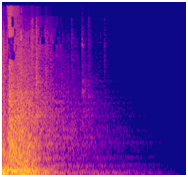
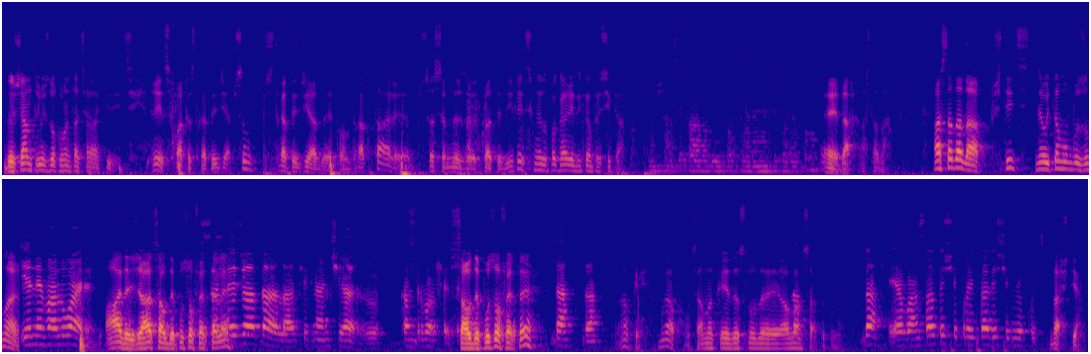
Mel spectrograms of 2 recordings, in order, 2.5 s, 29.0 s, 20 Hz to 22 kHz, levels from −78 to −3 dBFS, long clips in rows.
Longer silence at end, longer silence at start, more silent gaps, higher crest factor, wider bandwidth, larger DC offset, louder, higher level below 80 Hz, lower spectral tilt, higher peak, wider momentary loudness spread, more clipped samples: first, 1.55 s vs 0.05 s; about the same, 0 s vs 0 s; neither; second, 18 dB vs 24 dB; about the same, over 20 kHz vs 18.5 kHz; neither; first, -14 LUFS vs -36 LUFS; first, -26 dBFS vs -56 dBFS; second, -4.5 dB/octave vs -6 dB/octave; first, 0 dBFS vs -12 dBFS; first, 27 LU vs 22 LU; neither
